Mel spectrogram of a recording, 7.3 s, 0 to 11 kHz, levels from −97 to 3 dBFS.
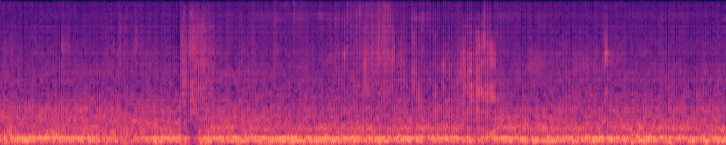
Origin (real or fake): fake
